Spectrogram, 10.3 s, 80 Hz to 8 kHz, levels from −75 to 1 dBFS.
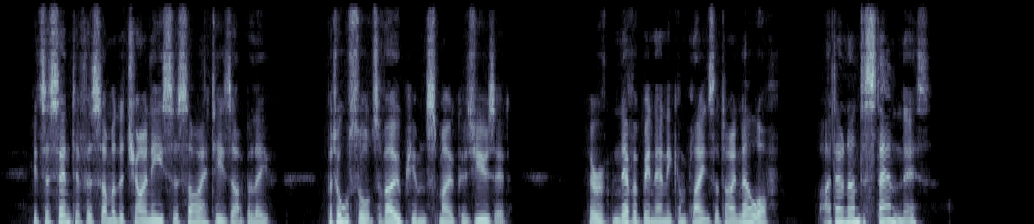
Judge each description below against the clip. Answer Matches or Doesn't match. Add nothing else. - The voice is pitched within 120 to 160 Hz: Matches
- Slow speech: Doesn't match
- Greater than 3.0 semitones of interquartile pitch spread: Matches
